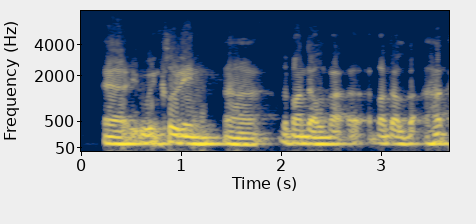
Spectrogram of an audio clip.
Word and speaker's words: Bab el-Mandeb: Uh just again, the correct pronunciation is Bab el-Mandeb.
